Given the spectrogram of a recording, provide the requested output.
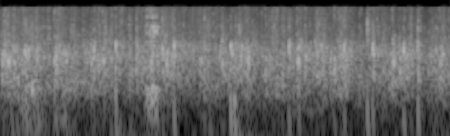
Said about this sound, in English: Jeremiah, I'll wait while you clap your hands here.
